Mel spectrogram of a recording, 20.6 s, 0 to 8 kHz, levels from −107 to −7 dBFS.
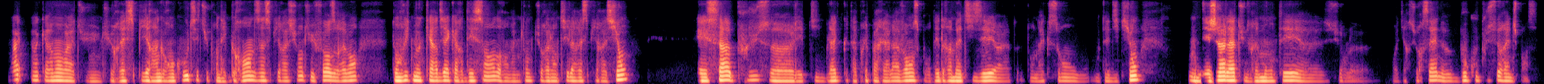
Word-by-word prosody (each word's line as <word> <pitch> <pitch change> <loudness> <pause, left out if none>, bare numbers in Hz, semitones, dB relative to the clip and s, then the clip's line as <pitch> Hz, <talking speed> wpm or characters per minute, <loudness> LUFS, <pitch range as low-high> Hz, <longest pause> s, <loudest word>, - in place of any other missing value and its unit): Ouais, 165 +2 -2
ouais, 150 0 -3
carrément. 135 -1 +2
Voilà, 130 -2 +2
tu 110 -2 -14
tu 120 - -13
respires 125 +2 -2
un 125 - +2
grand 125 0 +1
coup. 150 +5 +2
Tu 155 - -8
sais, 150 - -8
tu 130 -2 -16
prends 130 -1 -8
des 110 - -6
grandes 140 +3 0
inspirations. 135 +1 -4
Tu 140 -3 -7
forces 140 +2 +2
vraiment 130 +4 0 0.4
ton 130 - +6
rythme 140 0 +4
cardiaque 135 0 +1
à 130 - +1
redescendre 130 +2 -1
en 120 - -8
même 115 0 -10
temps 130 - -5
que 130 - -10
tu 130 - -12
ralentis 125 +1 -4
la 130 - 0
respiration 130 - 0 0.9
et 125 -1 +5
ça, 150 +4 +6
plus, 155 +2 -9
heu, 120 -2 +2
les 115 0 -5
petites 115 0 -15
blagues 130 +2 -1
que 130 - -19
tu 125 - -15
as 110 - -8
préparées 125 -1 -8
à 120 - -4
l'avance 130 +2 +1
pour 120 -4 -21
dédramatiser, 130 0 +1
heu, 115 -2 -8
t - - -35
ton 115 -1 -15
accent 125 +1 -10
ou 110 -2 -13
ou 115 - -21
ta 115 - -11
diction. 130 +9 +3 0.6
Donc 125 -4 +1
déjà, 125 +5 +7
là, 140 -1 +9
tu 125 -2 -12
devrais 120 +1 -4
monter, 130 +2 +2
heu, 110 -2 -9
sur 115 +1 -21
le - - -19 0.5
on - - -25
va - - -25
dire, 110 - -24
sur 125 0 -18
scène, 145 -2 -1
heu, 120 - -5
beaucoup 135 +4 -5
plus 130 +1 -20
sereine, 130 -3 -2
je - - -10
pense. - - -25
125 Hz, 220 wpm, -23 LUFS, 120-135 Hz, 0.9 s, là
